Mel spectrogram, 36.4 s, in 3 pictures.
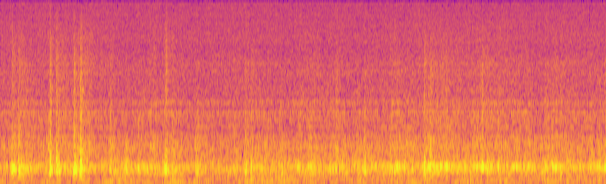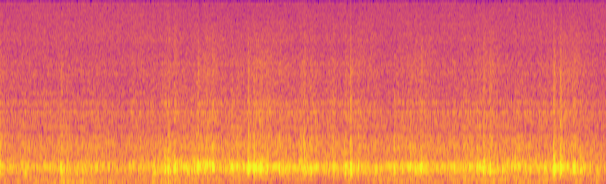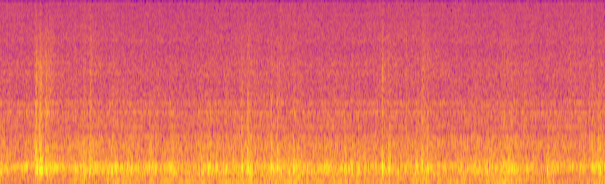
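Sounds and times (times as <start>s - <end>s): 
train moving on tracks: 0.0s - 36.3s.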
